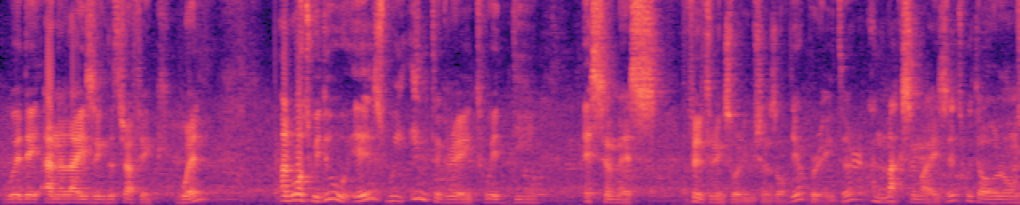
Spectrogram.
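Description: A man with a Maltese accent gives explanatory interview answers as a company chief. His voice sits at a middling pitch. The recording is echoey, with clear noise around him. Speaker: company CEO and co-founder, interview guest. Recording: roomy, echoing, noisy venue.

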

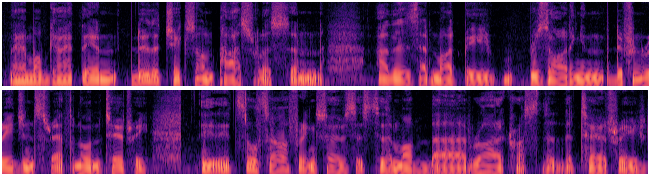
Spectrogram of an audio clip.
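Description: A man speaking earnestly in an interview, making his case in a measured, repetitive way with frequent "you know". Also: deep voice, gravelly, darkish tone, no room sound. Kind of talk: radio interview, earnest advocacy.

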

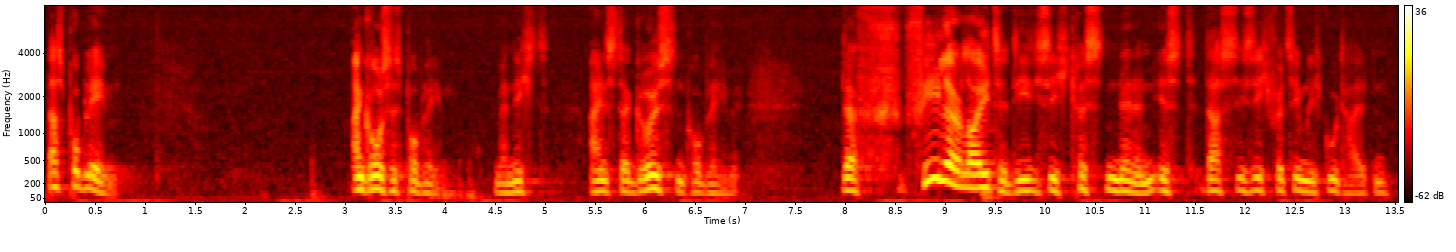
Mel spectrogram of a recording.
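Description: A man preaching a sermon in an emphatic way, his voice swinging from loud high peaks down to quiet low endings. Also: animated, slow pace, pauses often.

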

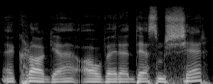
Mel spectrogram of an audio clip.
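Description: A man reading psalm verses aloud in a calm, measured way, stopping now and then for short devotional reflections. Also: medium pitch, no room sound, clean studio sound. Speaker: Bible reader and preacher. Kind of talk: Bible reading with devotional commentary.

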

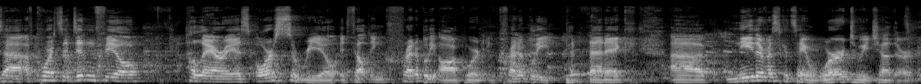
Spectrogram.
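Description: A man telling a personal true story in an animated, excitable way. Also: reverberant. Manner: animated, excitable, acts out quotes with big pitch jumps.

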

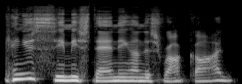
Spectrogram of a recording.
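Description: Reading fiction aloud, a reader voices an earnest young boy in a high, childlike, pleading voice as he prays, asks questions and bosses his little brother around. The delivery is expressive, natural, a little mellow and at normal speed, in a dry, studio-quality recording.

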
